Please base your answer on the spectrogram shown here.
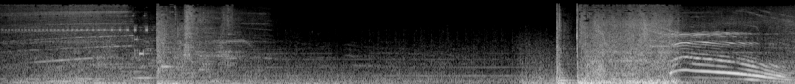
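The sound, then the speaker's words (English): Heavy weapon fire and a Reaper exploding in a video game: a few loud, sharp blasts separated by quieter stretches, then a final burst followed by sweeping tones that fall in pitch. “It shot this little tiny red ball that just sort of went up and fluttered around, and then boom, the entire Reaper dies in one shot.”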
